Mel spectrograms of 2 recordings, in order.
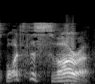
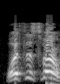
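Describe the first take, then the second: First: Said in the usual way. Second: Higher, pressing the question on SVARA; emphatic repeat. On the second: Shown as a demonstration. Teacher repeats his question to the class, pressing and higher. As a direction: push "Svara" up again, insisting.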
